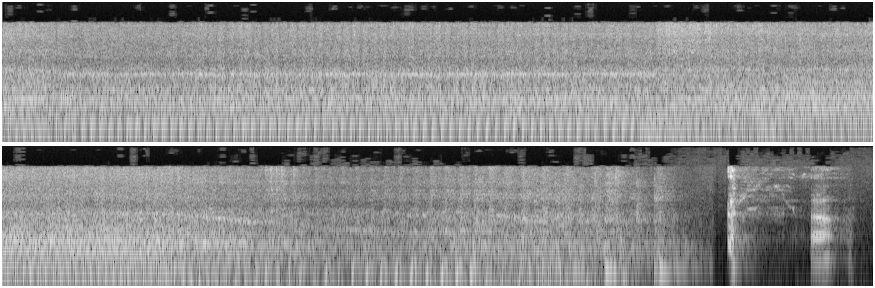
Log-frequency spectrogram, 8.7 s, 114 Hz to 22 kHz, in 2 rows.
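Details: Craftsman ride-on mower, 21 hp Briggs & Stratton single-cylinder engine, blowing heavy smoke, oil topped up before test drive: runs fairly steady under load, then sags, slows and stalls after about seven seconds; blown head gasket.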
